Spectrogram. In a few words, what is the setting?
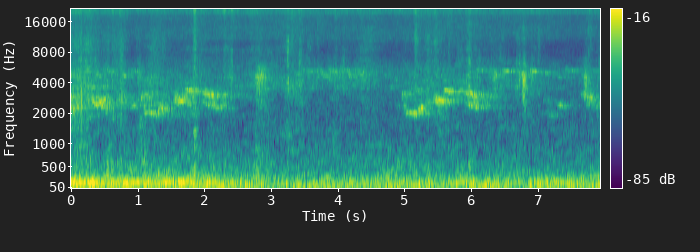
park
